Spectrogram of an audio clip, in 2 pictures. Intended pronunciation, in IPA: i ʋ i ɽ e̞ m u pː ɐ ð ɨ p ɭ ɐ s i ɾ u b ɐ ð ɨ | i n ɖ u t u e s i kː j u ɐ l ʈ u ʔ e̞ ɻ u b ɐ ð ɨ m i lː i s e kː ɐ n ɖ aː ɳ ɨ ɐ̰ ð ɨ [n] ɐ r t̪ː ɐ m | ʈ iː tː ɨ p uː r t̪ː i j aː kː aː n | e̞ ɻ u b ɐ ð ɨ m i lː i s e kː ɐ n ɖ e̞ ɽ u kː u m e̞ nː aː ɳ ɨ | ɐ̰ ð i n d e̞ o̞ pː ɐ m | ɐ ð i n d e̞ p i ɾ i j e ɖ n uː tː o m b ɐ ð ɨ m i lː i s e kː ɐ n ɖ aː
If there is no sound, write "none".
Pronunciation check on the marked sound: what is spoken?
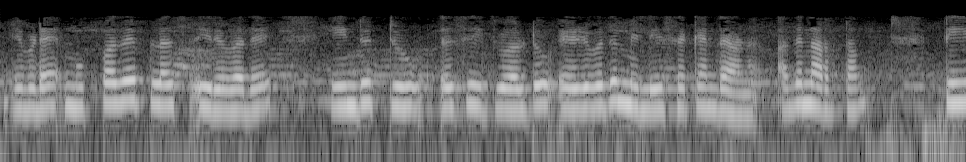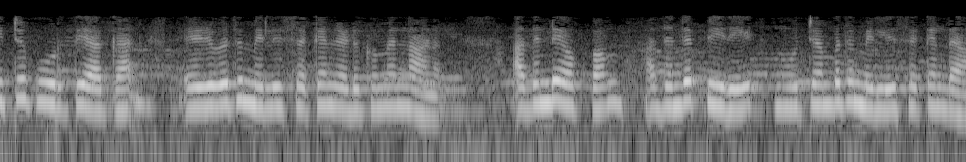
n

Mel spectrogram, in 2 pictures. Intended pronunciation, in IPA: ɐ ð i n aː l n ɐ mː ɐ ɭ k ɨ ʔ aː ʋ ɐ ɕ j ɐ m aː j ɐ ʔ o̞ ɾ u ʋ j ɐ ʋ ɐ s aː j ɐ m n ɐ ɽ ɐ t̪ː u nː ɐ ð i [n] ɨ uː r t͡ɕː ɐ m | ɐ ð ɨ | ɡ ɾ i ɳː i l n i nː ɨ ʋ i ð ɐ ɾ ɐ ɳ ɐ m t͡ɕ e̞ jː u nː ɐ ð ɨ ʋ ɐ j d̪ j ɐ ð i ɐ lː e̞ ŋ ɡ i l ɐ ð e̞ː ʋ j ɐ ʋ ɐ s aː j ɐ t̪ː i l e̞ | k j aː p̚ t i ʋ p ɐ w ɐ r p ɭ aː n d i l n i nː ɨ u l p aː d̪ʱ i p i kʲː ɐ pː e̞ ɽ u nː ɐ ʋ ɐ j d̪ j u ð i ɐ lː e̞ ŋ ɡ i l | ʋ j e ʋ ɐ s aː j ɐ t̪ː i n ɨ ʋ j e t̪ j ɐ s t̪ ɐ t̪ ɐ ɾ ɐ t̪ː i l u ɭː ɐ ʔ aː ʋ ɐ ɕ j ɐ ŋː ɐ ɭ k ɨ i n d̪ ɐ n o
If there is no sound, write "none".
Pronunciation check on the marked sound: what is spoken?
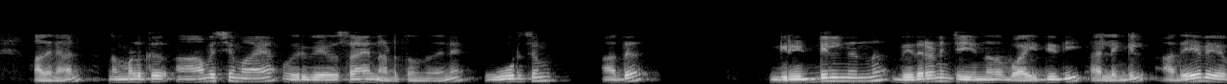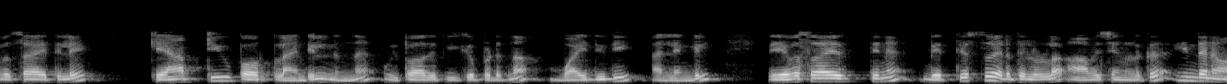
n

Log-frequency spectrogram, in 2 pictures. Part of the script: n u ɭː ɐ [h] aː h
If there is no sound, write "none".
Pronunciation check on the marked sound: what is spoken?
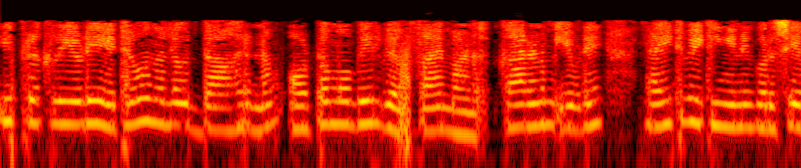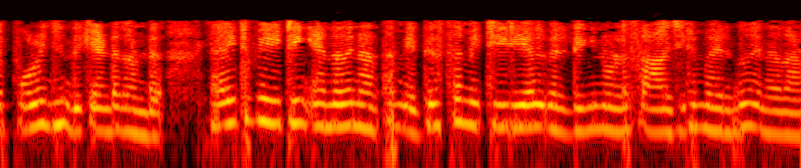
s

